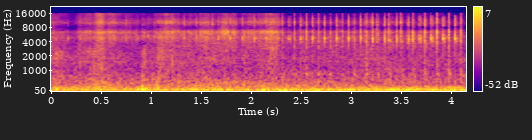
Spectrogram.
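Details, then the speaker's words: Honda 600 car unused since about 2014, key turned on with engine off: after a couple of seconds a fast, light, even ticking starts; electric fuel pump priming normally. "I don't know if it's got a fuel pump on it. Oh yeah, I hear the fuel pump running."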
